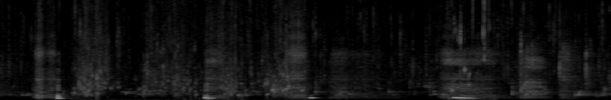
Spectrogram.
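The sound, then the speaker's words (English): Water sloshes and splashes in a bath as someone climbs in to sit down, with several distinct surges of movement and soft drips between them, fairly quiet. “Now come. Enter the bath and sit beside me.”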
